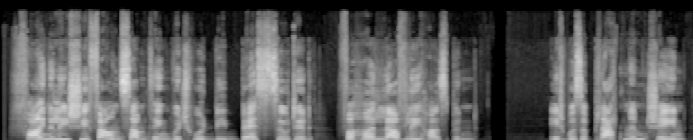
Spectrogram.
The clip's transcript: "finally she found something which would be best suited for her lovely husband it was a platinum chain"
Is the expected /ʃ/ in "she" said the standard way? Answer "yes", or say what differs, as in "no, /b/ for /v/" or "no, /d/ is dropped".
yes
